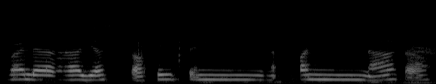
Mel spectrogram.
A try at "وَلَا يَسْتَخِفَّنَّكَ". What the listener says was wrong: فنك نون کو کھینچے نہیں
